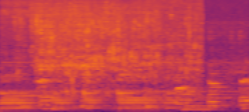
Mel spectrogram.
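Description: Background music over a kitchen tap running into a bowl, the water splashing as pork bones are rinsed by hand; the water stops near the end.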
